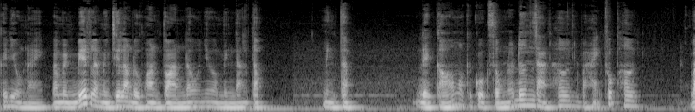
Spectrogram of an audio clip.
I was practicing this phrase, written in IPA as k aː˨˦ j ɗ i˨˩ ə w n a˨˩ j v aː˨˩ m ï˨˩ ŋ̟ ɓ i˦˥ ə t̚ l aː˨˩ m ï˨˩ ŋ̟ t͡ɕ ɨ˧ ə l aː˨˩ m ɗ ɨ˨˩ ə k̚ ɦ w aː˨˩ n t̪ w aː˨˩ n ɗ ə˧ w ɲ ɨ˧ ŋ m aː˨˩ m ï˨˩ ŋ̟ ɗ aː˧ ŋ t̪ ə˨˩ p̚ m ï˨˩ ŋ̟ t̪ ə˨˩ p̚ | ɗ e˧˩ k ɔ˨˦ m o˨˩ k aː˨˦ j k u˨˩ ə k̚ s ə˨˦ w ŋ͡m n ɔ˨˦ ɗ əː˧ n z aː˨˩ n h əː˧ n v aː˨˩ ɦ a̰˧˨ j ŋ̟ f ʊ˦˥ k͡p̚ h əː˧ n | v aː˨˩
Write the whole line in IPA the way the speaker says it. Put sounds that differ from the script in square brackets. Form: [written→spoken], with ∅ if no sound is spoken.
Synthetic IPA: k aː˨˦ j ɗ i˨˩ ə w n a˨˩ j v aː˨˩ m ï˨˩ ŋ̟ ɓ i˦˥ ə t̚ l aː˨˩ m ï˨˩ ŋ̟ t͡ɕ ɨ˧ ə l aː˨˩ m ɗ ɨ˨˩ ə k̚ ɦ w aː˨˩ n t̪ w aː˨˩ n ɗ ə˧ w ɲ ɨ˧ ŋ m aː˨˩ m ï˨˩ ŋ̟ ɗ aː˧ ŋ t̪ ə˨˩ p̚ m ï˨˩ ŋ̟ t̪ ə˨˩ p̚ | ɗ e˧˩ k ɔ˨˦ m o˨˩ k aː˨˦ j k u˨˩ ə k̚ s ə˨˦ w ŋ͡m n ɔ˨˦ ɗ əː˧ n z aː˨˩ n h əː˧ n v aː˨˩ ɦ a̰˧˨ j ŋ̟ f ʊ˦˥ k͡p̚ h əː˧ n | v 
